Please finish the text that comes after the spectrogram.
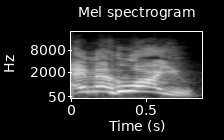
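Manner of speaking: high, loud, furious, angry outburst. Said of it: "went left on him quick".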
